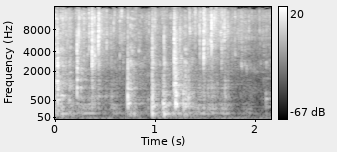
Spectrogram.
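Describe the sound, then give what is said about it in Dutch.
Tap water runs into a sink while a bell pepper is washed under it, with irregular splashes and spatters as the stream is interrupted, fairly loud, with no talking. “Ik ga de paprika even snijden en wassen.”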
